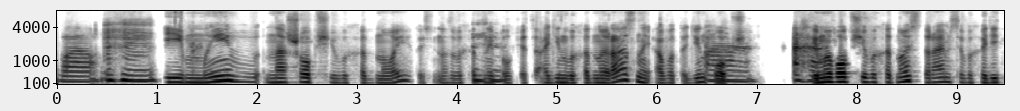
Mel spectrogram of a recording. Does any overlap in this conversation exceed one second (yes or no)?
no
